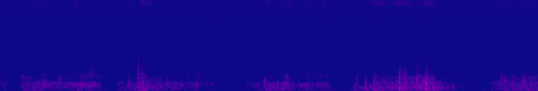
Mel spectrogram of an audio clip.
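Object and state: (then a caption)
Rubber puffer ball being squeezed. A hand-sized green soft silicone/rubber puffer ball covered in many floppy spikes is squeezed and squished in one hand close to the microphone. It makes low, muffled squelchy rubbing sounds that come in bursts separated by short pauses. The ball feels soft and solid.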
